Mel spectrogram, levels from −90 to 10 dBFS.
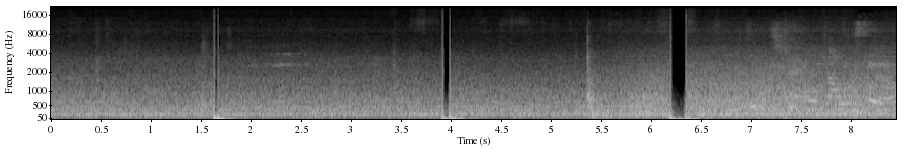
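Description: Throughout the clip the sound has a swirly, smeared, hollow quality with blurred attacks, and the spectrum shows nothing above 20.1 kHz. This is generation loss: the audio was likely decoded and re-encoded about seven times, in a way that fits an Opus chain near 64 kbit/s. Each pass requantises on a shifted frame grid, so noise piles up. On a spectrogram this looks like a smeared texture across the bands.

At 1.64 to 1.68 s, 3.92 to 4.00 s and 6.20 to 6.36 s the output jumps to invalid numbers at full scale. A calculation produced infinite or invalid values that were turned into the largest positive or negative value, so the waveform sits flat at one extreme, far beyond the audio's peaks, for 40, 80 and 160 ms. The shorter blocks sound like single bangs. The 160 ms block gives a loud pop at each edge with nothing heard between. On a spectrogram each edge shows as a full-height vertical stripe.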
